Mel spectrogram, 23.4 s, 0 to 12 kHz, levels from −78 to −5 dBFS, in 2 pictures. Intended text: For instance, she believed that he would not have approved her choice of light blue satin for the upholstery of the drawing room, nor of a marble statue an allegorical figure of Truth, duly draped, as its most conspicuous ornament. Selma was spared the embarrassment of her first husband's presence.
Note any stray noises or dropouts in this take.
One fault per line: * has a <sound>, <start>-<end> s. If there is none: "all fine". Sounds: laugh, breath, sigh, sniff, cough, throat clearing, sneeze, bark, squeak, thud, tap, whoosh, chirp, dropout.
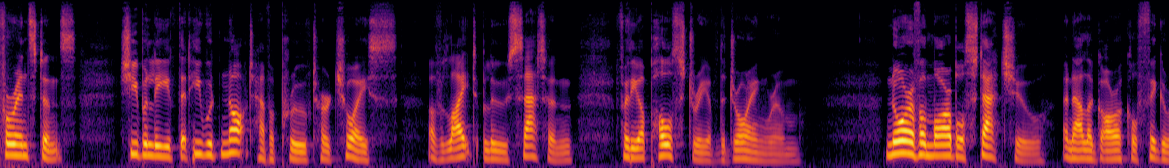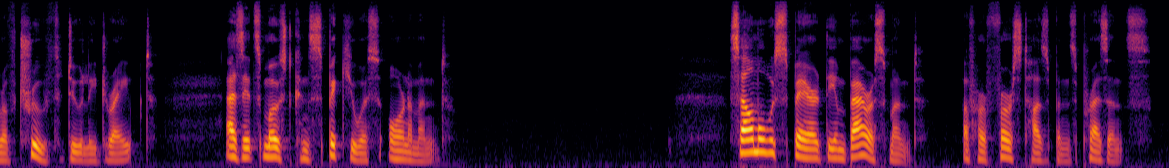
all fine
